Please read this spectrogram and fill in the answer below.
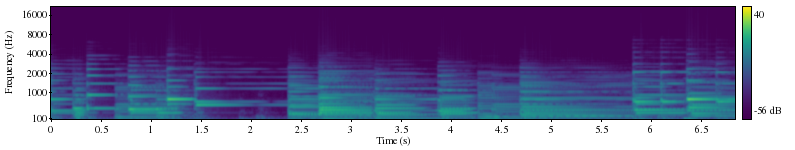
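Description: Background piano music: chords and notes struck every half second or so, each fading before the next.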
